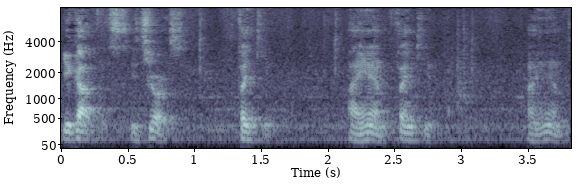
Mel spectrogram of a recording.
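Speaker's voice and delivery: quietly reassuring mantra; gentle affirmation. Shown as a demonstration. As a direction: say it softly to yourself like a promise. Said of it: "Like for me, it's".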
